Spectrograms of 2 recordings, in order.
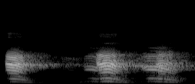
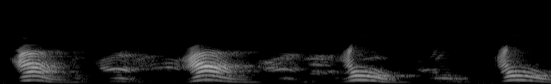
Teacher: Ain ain ain ada di huruf halfi ada di tenggorokan tapi agak ke bawah ada tekanan ya ketika kita membaca ain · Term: huruf ain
